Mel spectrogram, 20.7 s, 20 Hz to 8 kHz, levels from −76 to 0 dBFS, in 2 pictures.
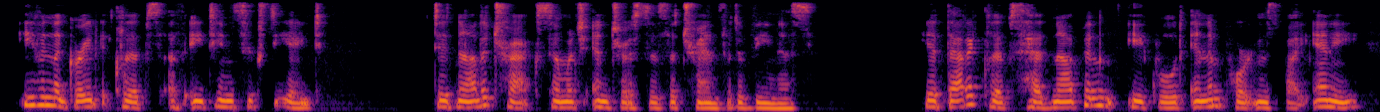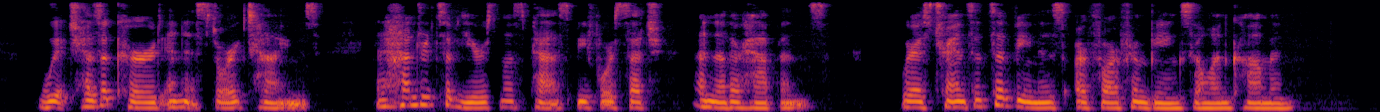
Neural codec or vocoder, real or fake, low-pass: none; real; 7.2 kHz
